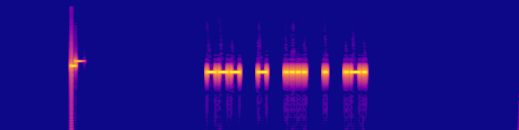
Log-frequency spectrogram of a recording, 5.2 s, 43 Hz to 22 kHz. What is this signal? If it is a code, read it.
Morse code, heard as a keyed tone, about 38 wpm, spaced as for 28 wpm, 700 Hz. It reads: OTHER
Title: 2x Character Spacing - Top 100 Words - 40wpm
